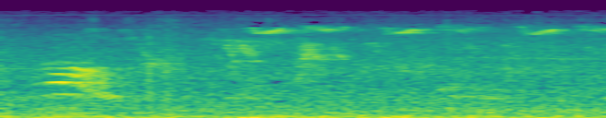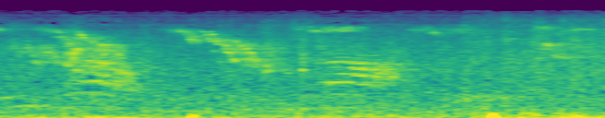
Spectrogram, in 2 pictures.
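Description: Faint small-bird chirps and calls: several short high notes and a few quick falling sweeps. A low soft thump comes near the end.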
